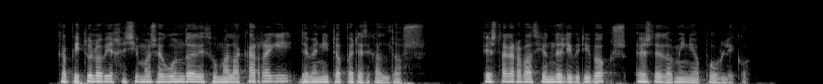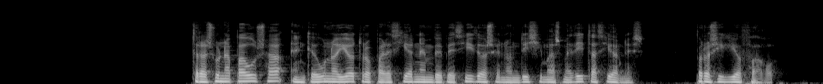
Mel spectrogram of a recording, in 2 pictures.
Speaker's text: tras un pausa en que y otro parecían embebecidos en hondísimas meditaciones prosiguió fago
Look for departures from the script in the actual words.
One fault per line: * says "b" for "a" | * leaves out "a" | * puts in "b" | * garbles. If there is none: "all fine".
* says "una" for "un"
* puts in "uno"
